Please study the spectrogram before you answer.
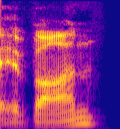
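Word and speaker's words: Yvonne: It's spelled Y V O N E but that's typically pronounced Ivon. Ivon.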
